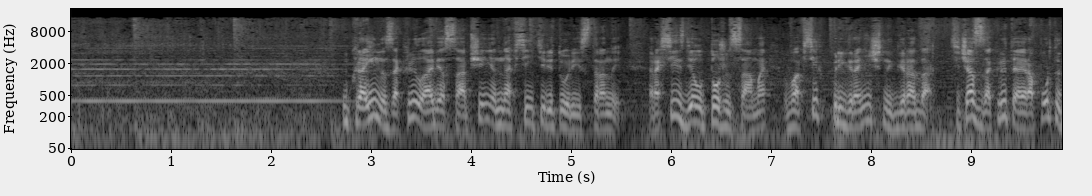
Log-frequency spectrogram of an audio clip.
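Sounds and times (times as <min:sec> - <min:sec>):
air raid siren in a city: 0:00.0 - 0:03.3
speech: 0:02.7 - 0:09.9.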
